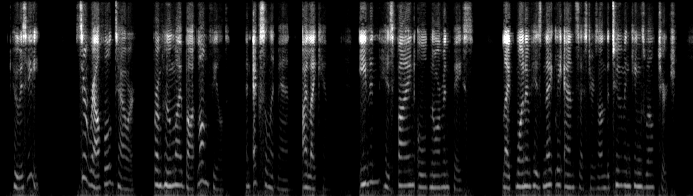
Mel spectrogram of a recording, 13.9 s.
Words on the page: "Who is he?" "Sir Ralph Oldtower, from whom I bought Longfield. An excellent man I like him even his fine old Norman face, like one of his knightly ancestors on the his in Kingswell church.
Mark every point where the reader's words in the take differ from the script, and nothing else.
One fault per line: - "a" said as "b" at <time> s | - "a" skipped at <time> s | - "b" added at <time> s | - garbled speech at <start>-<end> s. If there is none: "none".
- "his" said as "tomb" at 12.2 s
